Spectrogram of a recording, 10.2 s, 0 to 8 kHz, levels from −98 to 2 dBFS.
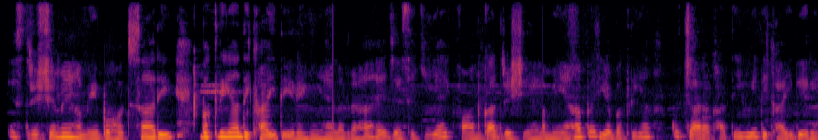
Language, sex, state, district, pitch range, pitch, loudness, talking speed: Hindi, female, Bihar, East Champaran, 160-220 Hz, 185 Hz, -37 LUFS, 210 wpm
